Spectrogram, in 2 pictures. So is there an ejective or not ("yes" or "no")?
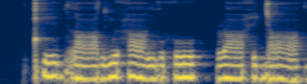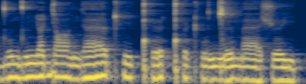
no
